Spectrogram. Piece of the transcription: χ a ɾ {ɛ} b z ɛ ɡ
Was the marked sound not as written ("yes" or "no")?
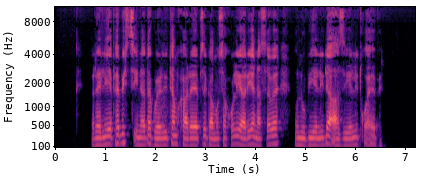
yes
